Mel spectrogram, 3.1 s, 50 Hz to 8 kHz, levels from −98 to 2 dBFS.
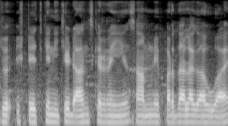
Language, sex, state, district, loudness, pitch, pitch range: Hindi, male, Haryana, Rohtak, -17 LUFS, 115 Hz, 110-120 Hz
